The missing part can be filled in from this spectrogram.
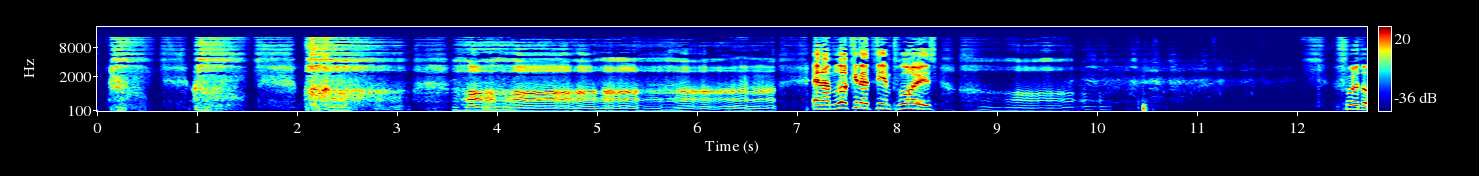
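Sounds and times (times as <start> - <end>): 
voice imitating labored breathing with raspy gasping: 0.0 - 7.2, 8.4 - 10.3
speech: 1.0 - 1.4, 3.6 - 4.4, 7.2 - 8.6, 12.5 - 12.6
laughter: 9.1 - 12.5.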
